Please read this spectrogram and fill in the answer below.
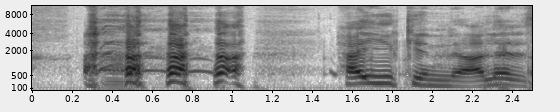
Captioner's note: laughter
